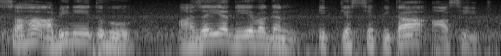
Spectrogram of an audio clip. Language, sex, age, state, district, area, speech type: Sanskrit, male, 45-60, Tamil Nadu, Coimbatore, urban, read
